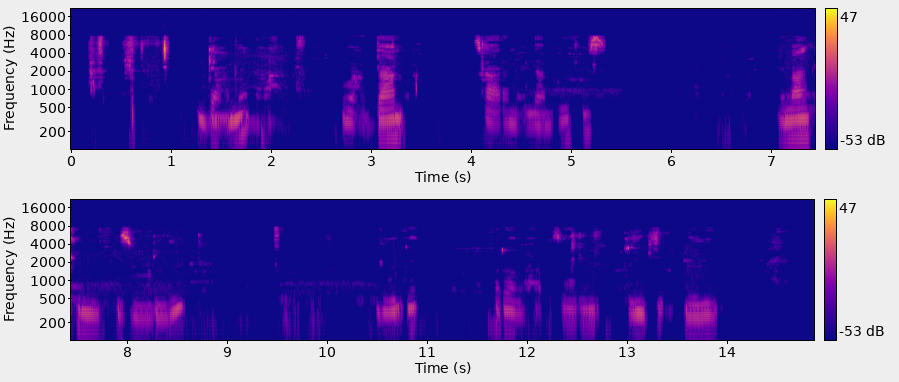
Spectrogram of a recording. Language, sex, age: Somali, male, 18-24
